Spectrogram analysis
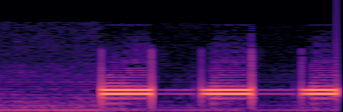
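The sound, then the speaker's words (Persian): A disconnected-line tone sounds after a phone call to a call-in program drops. It plays three loud, evenly spaced beeps of a steady, bright electronic pitch, each about a quarter second long, with short silences between. “تماس ما متاسفانه قطع شد با زکریا از لغمان”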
